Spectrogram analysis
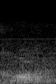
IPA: ˈruːbɑːb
